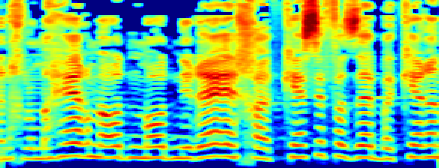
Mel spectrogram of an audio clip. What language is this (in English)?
Hebrew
